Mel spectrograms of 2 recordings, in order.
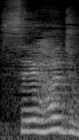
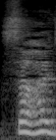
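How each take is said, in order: First: The first syllable has an 'eh' vowel. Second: The first syllable has a short 'a' vowel. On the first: The speaker calls it wrong. "सेहज बोलते हैं सब" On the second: The speaker calls it right. "स बोलना है, से नहीं बोलना"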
